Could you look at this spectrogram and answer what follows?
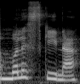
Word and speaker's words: Moleskine: Next is a Moleschina. That's how you say it in Italian because it's an Italian Italian brand and I'm just being obnoxious. So I love Moleskine notebooks.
